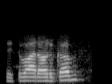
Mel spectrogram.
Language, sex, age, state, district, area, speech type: Urdu, male, 18-30, Bihar, Saharsa, rural, conversation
